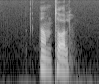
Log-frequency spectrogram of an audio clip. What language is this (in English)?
Swedish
